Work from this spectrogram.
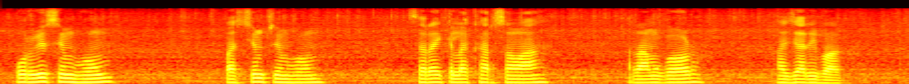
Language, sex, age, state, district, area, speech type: Santali, male, 30-45, Jharkhand, East Singhbhum, rural, spontaneous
